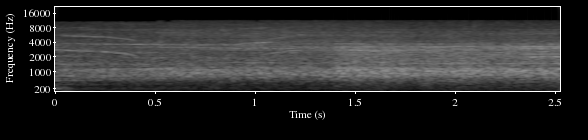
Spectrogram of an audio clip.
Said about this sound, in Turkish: Salondan alkışlar yükseldi.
